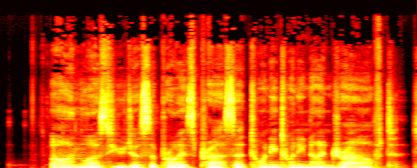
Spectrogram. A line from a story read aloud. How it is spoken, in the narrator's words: Gina says dryly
